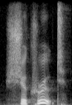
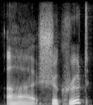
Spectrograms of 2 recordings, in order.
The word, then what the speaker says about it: choucroute: Okay, next we have choucroute.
